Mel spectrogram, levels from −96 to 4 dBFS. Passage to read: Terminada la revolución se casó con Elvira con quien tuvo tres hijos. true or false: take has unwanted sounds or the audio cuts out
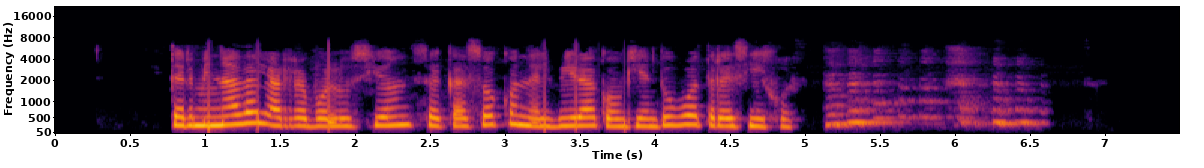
true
